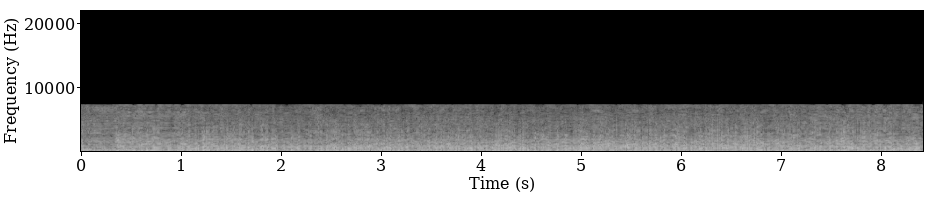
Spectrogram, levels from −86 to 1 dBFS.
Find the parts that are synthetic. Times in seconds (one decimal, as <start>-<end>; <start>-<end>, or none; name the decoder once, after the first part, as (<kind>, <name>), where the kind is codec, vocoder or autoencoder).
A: 0.0-8.4 (vocoder, HiFi-GAN)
